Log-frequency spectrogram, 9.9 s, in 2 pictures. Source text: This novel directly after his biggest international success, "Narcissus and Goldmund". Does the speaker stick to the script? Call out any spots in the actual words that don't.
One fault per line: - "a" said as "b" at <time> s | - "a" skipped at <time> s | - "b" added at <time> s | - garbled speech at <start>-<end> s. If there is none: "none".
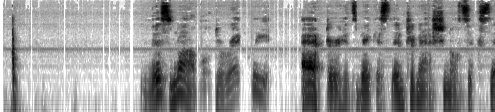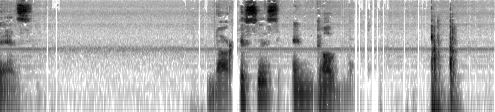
none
